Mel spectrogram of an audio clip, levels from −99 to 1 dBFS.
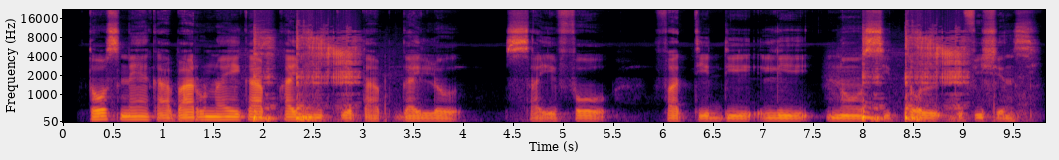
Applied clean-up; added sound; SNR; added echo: none; Fart; 2 dB; none.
